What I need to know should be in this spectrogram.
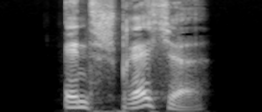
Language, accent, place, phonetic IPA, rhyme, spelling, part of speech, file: German, Germany, Berlin, [ɛntˈʃpʁɛçə], -ɛçə, entspreche, verb, De-entspreche.ogg
- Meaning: inflection of entsprechen: 1. first-person singular present 2. first/third-person singular subjunctive I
